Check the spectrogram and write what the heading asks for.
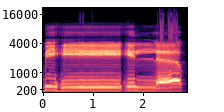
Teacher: یہاں پر مد منفصل ہے، 3 الف کے برابر کھینچ کر پڑھیں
